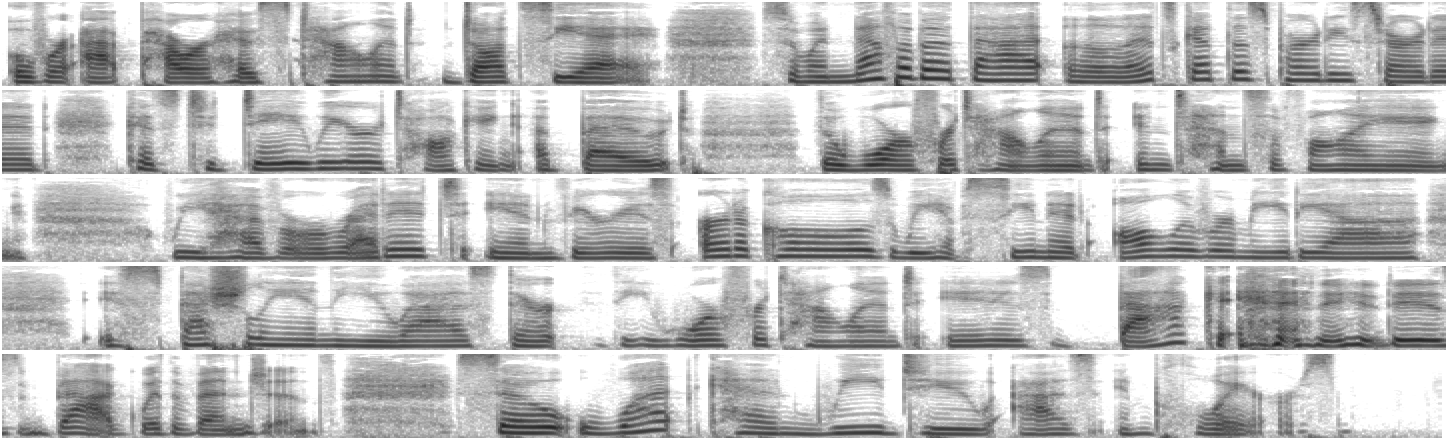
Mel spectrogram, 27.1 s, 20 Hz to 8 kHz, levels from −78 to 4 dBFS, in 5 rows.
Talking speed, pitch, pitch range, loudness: 135 wpm, 185 Hz, 175-210 Hz, -18 LUFS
